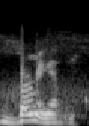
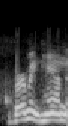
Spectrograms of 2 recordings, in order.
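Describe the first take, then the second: First: The name is said in a British way. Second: The name is said in an American way.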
